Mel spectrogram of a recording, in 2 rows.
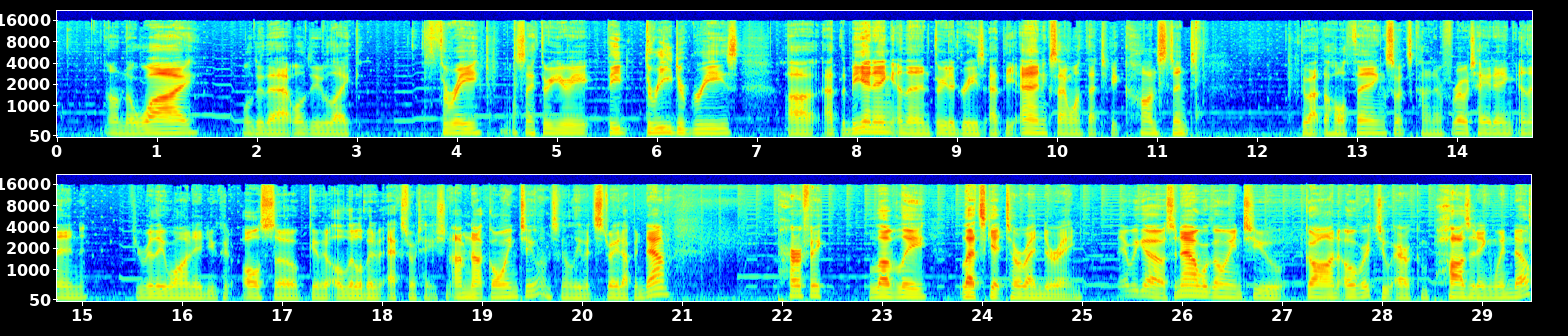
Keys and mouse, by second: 12.6 space, 14.3 space, 19.1 space, 25.0 space.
